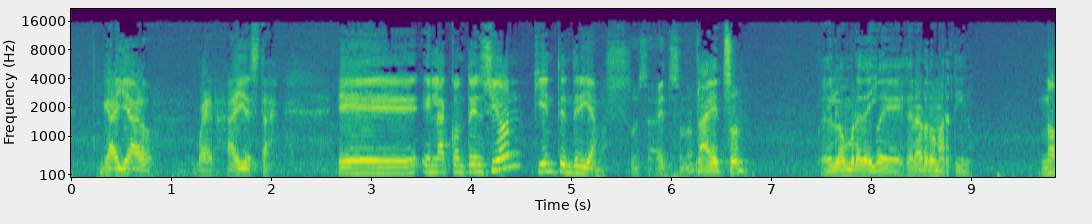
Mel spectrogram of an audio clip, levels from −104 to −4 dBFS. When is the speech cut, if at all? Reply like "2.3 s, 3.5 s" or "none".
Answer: 4.6 s, 8.0 s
